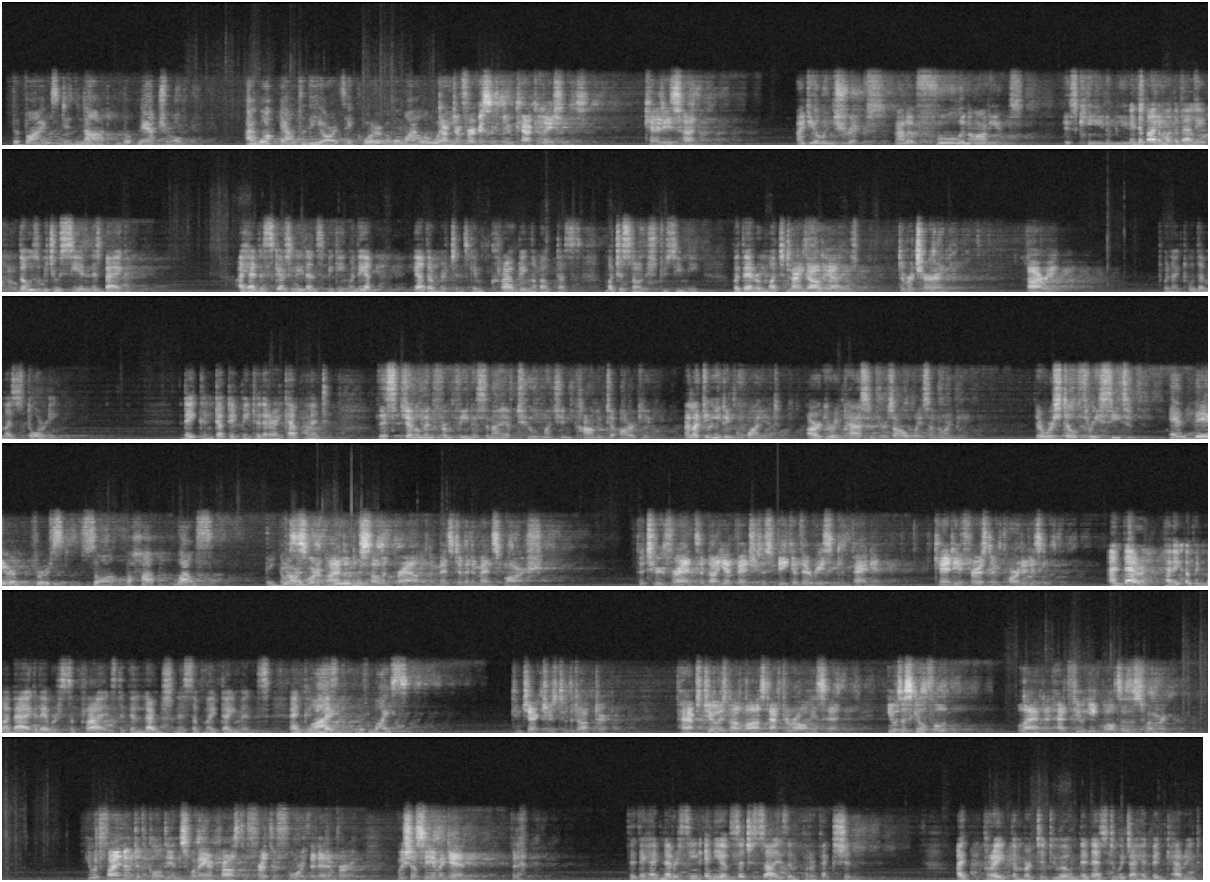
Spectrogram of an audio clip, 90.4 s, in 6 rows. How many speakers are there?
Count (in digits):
4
